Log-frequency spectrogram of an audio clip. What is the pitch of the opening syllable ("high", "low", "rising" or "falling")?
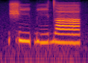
high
